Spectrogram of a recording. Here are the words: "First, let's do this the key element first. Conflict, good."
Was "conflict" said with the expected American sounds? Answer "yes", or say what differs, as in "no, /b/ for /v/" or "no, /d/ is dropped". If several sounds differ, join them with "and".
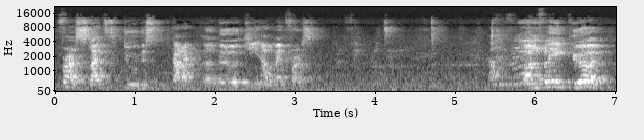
no, /p/ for /f/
